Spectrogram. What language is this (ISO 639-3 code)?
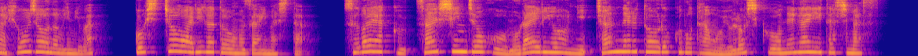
jpn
